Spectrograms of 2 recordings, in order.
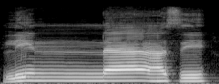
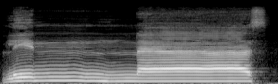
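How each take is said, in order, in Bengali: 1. শব্দটি হ্রস্ব i স্বরধ্বনি দিয়ে শেষ হয়। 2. শব্দটি s দিয়ে শেষ হয়, শেষে কোনো স্বরধ্বনি নেই। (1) "এখানে আছে লিন্নাসি" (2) "এখানে ওয়াকফ করে দিলাম"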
